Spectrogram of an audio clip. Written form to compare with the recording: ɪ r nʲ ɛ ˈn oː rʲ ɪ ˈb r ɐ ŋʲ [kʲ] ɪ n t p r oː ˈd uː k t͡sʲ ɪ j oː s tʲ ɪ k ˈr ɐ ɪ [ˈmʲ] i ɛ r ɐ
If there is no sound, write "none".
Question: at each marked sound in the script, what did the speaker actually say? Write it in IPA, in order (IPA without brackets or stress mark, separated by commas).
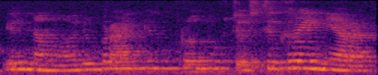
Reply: ɡʲ, nʲ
